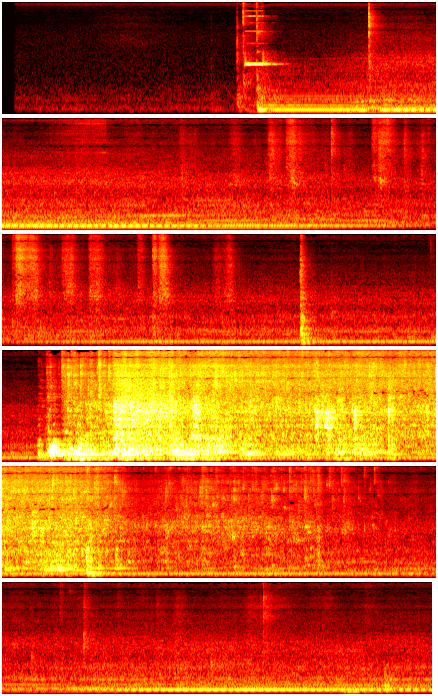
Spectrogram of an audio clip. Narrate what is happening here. I turned on the microwave then went to flush the toilet.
